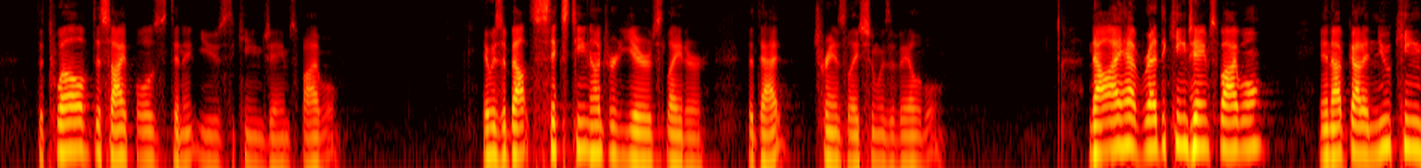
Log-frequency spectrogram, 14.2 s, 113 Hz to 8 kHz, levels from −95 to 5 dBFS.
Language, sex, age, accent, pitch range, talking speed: English, male, 30-49, American, 140-185 Hz, 145 wpm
